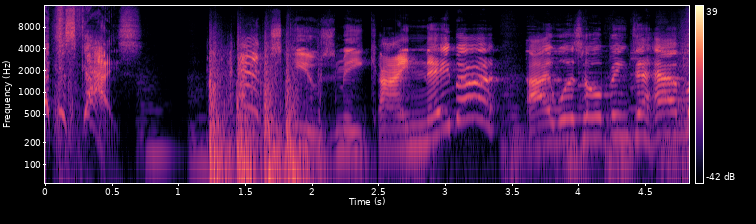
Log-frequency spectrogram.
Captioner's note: knocking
